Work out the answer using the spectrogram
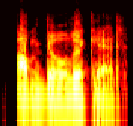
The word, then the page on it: umbilicate: American English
